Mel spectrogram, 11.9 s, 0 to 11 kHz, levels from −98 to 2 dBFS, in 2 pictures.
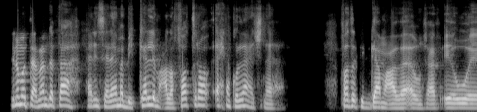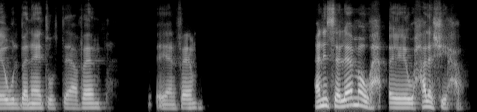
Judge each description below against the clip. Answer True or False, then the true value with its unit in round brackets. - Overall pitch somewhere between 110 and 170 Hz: True (140 Hz)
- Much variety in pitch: True (6.3 semitones)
